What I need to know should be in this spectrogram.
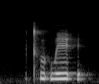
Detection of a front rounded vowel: absent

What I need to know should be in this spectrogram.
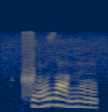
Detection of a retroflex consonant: present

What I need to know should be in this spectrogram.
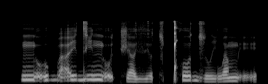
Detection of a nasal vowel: absent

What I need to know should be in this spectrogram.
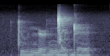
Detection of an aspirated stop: absent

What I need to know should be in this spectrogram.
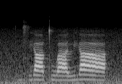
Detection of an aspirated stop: absent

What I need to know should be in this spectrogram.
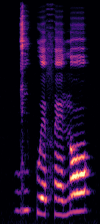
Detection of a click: absent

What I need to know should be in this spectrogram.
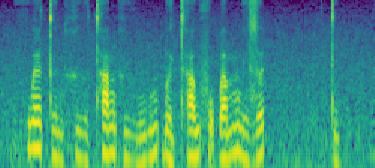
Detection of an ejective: absent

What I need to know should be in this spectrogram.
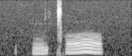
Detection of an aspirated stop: absent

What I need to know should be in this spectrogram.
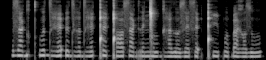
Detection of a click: present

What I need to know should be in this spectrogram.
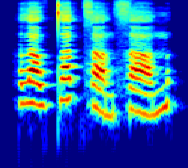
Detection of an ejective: absent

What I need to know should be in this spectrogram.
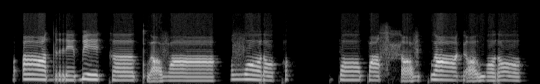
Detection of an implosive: present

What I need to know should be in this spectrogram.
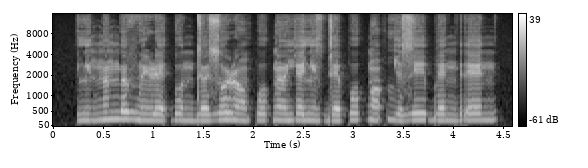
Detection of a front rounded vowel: present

